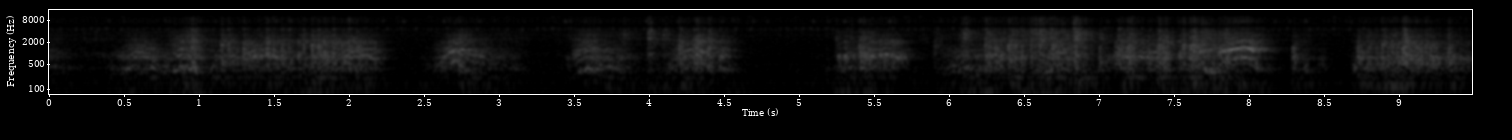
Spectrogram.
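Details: Logitech Driving Force GT wheel, second unit (first returned for the same noise), game sound off, at maximum force feedback strength: repeating buzzy rattle bursts about every second with quiet gaps; loose parts seem to flutter inside, unconfirmed.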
